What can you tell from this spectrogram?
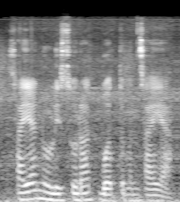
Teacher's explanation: Also notice that menulis loses its prefix, but it doesn't revert to its root form tulis. Instead, it maintains the nasal sound at the beginning.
